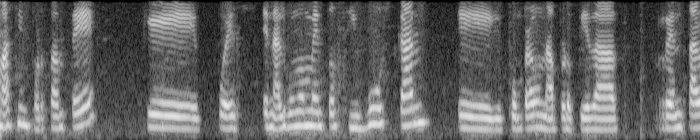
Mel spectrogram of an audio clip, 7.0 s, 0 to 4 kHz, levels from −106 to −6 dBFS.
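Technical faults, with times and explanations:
Throughout: noise suppressor artifacts. The suppressor keeps estimating the room noise and pulling those bands down, by about 21 dB, frame by frame. The background, which sits about 18 dB under the speech, drains away in the gaps and swells back whenever speech starts, so the residue pumps instead of staying steady. The speech sits in a band that stops at 4 kHz, which points to a narrowband G.711 call path.
6.56 to 6.66 s: speech cut by the noise suppressor. Here the suppressor mistakes a stretch of quiet speech for noise and turns it down with the background, dropping it by as much as about 19 dB for roughly a tenth of a second. That sound seems swallowed, fading abruptly and then coming back, because the gain was cut on speech the suppressor should have let through.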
